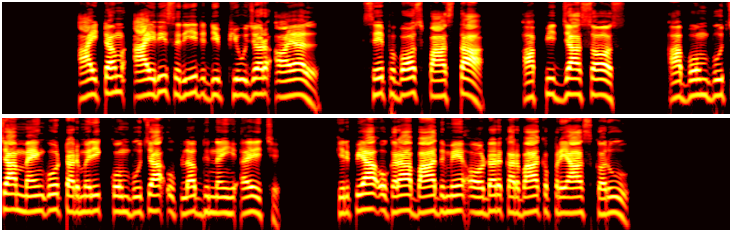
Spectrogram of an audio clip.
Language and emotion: Maithili, neutral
